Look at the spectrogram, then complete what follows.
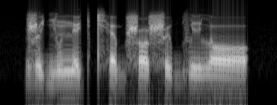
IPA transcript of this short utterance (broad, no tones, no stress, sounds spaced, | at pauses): ʐ ɨ ɟ ũ n e tʲ cʰ ɛ b ʂ ɔ ʂ ɨ b l i l ɔ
